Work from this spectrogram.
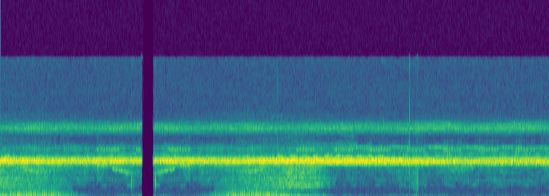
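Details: A wild Sumatran elephant snoring while asleep: two long, rough, breathy rasps of about two seconds each, separated by a short gap. A steady high insect whine continues throughout.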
